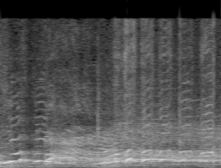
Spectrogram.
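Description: Onlookers talking and laughing over each other, several voices at once.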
